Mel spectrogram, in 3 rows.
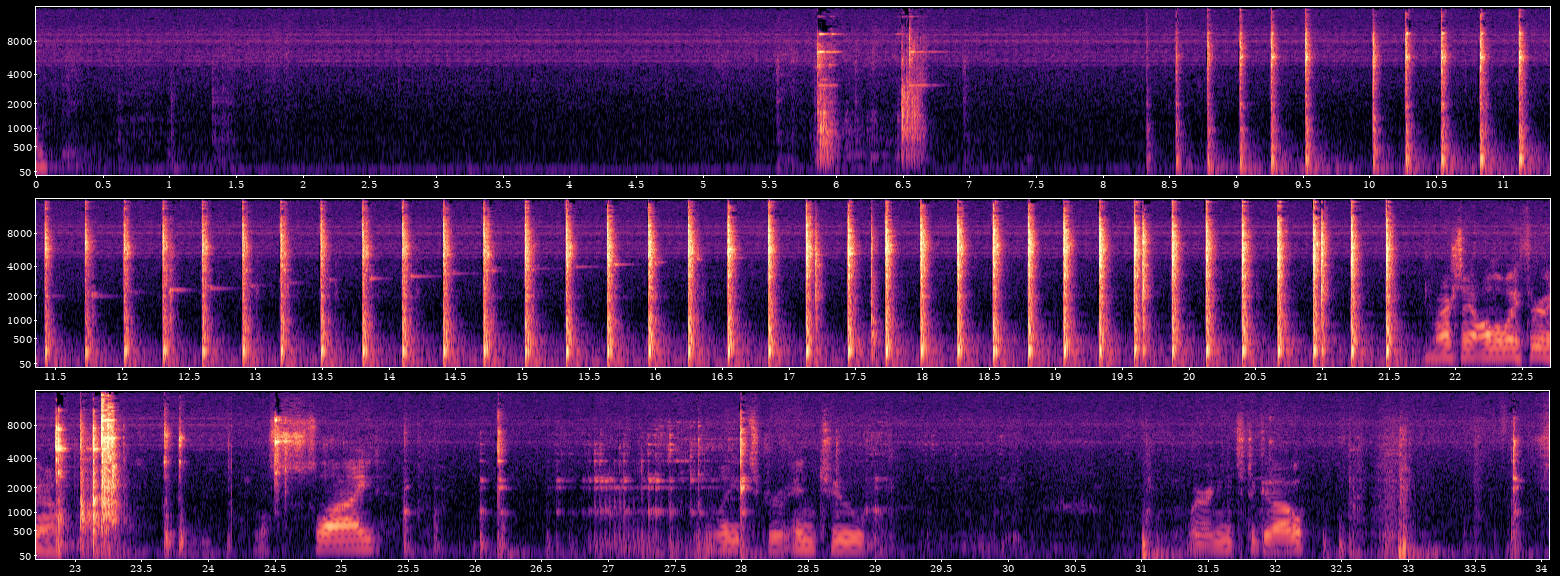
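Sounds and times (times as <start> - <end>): hammer striking metal pin: 8.5 - 21.6.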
